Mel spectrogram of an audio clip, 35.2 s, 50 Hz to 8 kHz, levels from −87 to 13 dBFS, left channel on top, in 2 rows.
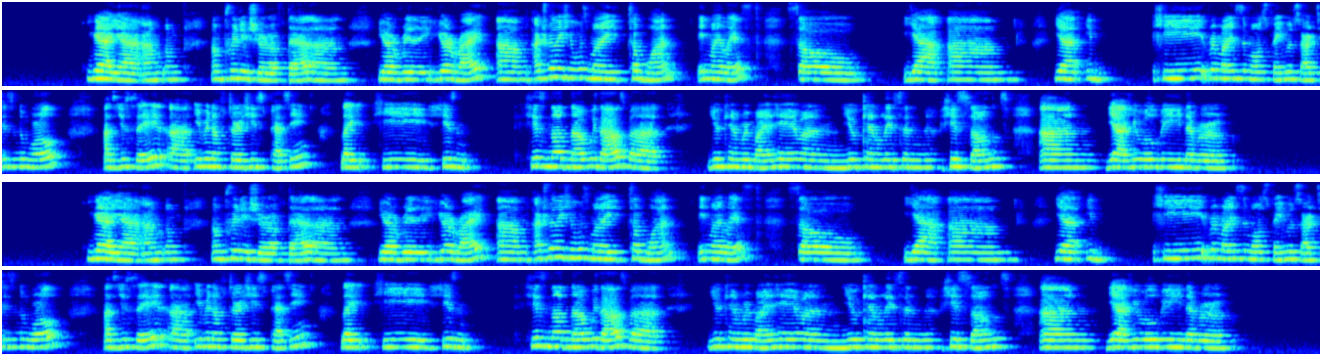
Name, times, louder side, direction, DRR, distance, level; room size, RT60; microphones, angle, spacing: voice 1, 1.1-9.0 9.3-11.5 12.0-13.5 14.0-14.8 15.3-21.7 22.1-23.8 24.6-26.3 27.0-34.0, equal, 35° left, 3 dB, 0.6 m, -31 dB
3.1 x 2.4 x 4.0 m, 0.42 s
head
